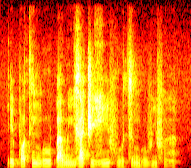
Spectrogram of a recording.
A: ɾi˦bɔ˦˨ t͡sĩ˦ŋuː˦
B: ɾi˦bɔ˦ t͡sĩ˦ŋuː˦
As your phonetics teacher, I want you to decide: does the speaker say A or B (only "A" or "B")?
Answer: A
